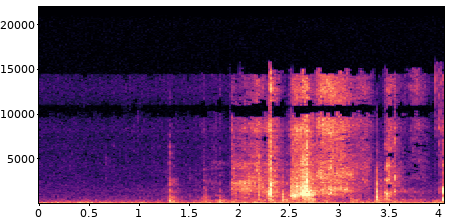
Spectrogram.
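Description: A picture book's paper page being turned by hand, with a short soft rustle and a few light clicks starting about two seconds in.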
